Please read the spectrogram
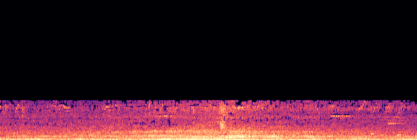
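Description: Motor vehicle engine running nearby with street traffic noise, a steady low rumble that swells a little around the middle.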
